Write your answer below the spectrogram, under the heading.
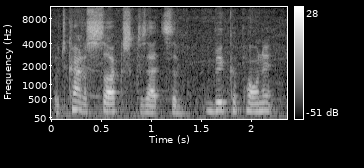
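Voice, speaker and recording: A woman game streamer with a sore, rough throat, chatting in a rambling, casual way and swearing freely while she plays. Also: on the low side, fairly even intonation, fairly quick, a little mellow, a little hiss or hum. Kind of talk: casual let's-play commentary.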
